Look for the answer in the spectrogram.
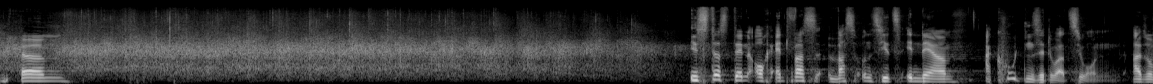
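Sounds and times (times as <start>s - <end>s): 
light applause: 0.0s - 7.0s
speech: 0.2s - 0.8s, 6.9s - 11.5s.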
